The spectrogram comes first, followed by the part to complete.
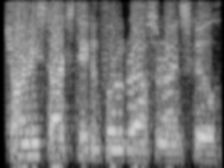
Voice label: story voiceover; yumpod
